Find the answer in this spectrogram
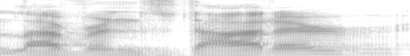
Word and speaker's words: Lavransdatter: Uh there's Kristin Lavransdatter. How do I How do you say that? I always mispronounce that.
